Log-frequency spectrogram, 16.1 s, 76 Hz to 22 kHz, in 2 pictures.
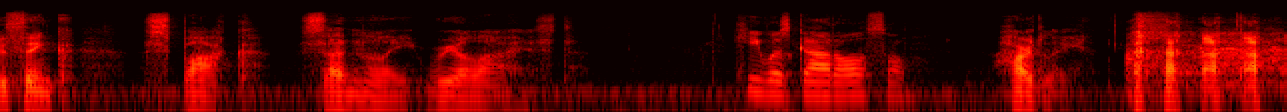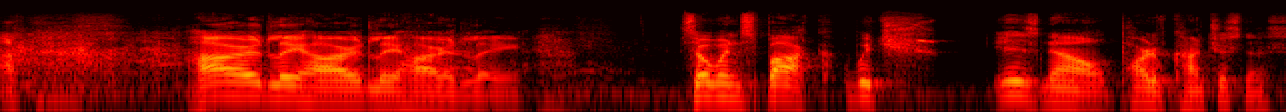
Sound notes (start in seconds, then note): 7.0 laughter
